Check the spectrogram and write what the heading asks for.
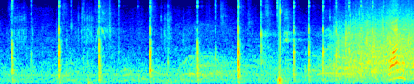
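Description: Table tennis rally: the ball clicking off bats and table roughly every half to three-quarters of a second, the strokes coming quicker near the end of the rally. Applause follows as the point ends, with a short shout in the last moment.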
